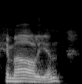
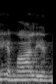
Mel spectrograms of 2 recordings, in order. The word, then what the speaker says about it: Himalayan: They get upset if I say Himalayan. Okay. Yeah. Exactly. Yeah. I also say Himalayan because it's the way they pronounce it in India.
